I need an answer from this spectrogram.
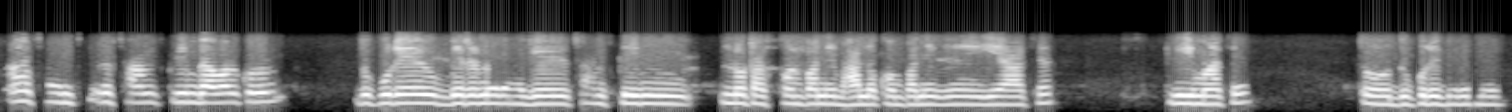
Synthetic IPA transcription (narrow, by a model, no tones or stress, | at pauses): asanssanskɾimbjabəlkɔɾun | d̪upuɾebeɾenoɾaɡesanskɾim | loʈaskəmpənibʱalokɔmpənid͡ʒjeat͡ʃʰɛ | kɾimat͡ʃʰɛ | t̪od̪upuɾebeɾeneɾ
